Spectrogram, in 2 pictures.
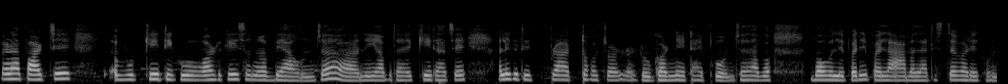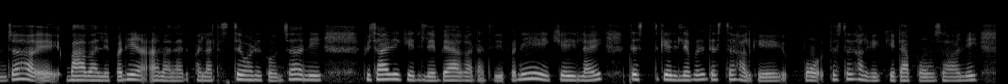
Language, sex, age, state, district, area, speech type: Nepali, female, 18-30, West Bengal, Kalimpong, rural, spontaneous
